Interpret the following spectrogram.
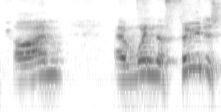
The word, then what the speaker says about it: chyme: Or chyme is the way we pronounce it. We pronounce it chyme, but you write it as chyme.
